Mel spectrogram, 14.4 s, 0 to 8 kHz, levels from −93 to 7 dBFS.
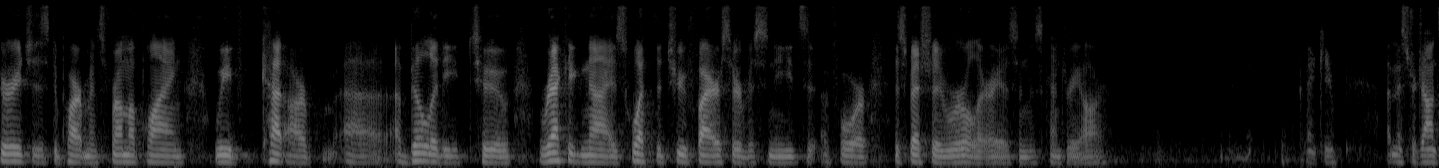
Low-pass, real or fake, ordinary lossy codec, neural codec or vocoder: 7.2 kHz; real; Opus, 16 kbps; none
